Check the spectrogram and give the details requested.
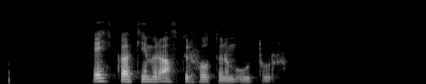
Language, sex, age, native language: Icelandic, male, 30-39, Icelandic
